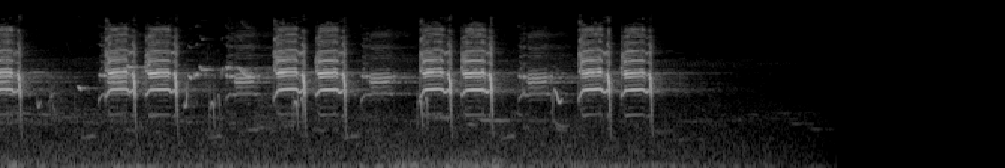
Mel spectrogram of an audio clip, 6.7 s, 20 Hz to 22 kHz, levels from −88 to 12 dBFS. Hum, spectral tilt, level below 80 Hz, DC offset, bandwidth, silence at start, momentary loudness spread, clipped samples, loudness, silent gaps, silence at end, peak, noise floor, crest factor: none; 3.5 dB/octave; -60 dBFS; under 0.1%; 15.5 kHz; 0 s; 14 LU; under 0.1%; -22 LUFS; none; 2.3 s; -10 dBFS; -72 dBFS; 18 dB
